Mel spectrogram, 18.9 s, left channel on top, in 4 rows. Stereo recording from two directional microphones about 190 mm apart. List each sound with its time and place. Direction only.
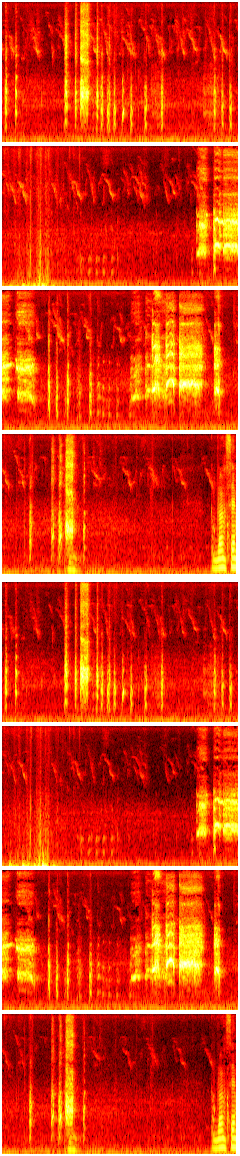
0.0 s chicken: 5° right (ahead or behind)
1.2 s chicken: 25° right (ahead or behind)
2.2 s chicken: 5° left (ahead or behind)
8.5 s chicken: 55° right (ahead or behind)
10.3 s chicken: 5° right (ahead or behind)
12.4 s chicken: 20° right (ahead or behind)
15.1 s chicken: 25° right (ahead or behind)
18.3 s a sound: 5° left (ahead or behind)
